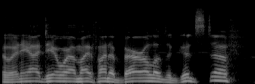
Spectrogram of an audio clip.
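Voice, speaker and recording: A man's voice: mid-range voice, fast talker, fairly bright tone, faint music behind, close to an everyday voice. A man voicing an eager, awkward, proud young dwarf inventor in a fantasy game, with hesitant, folksy delivery. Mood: scheming, eager. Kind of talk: storybook-like game dialogue read aloud.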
